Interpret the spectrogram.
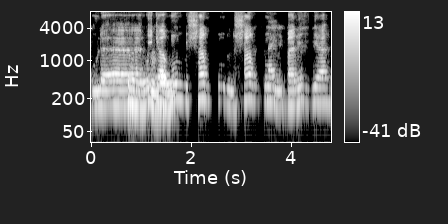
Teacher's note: শিনের উচ্চারণ একটু মোটা, তাহলে শয়ের মতো করে হবে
